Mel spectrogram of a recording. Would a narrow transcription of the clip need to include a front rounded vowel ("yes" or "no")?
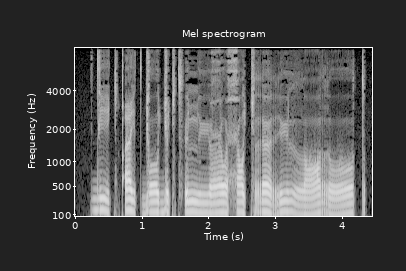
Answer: yes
